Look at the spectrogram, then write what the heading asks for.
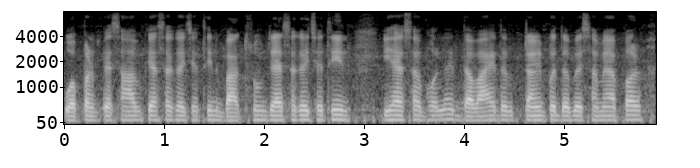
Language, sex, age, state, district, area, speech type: Maithili, male, 18-30, Bihar, Begusarai, rural, spontaneous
